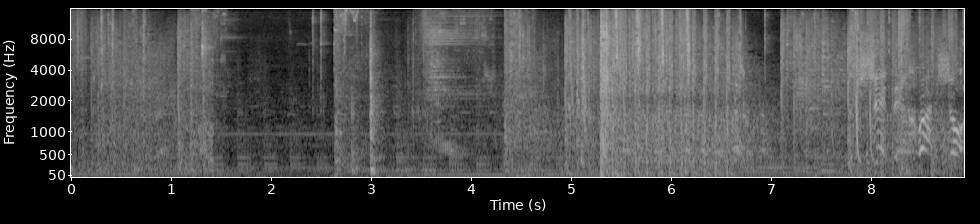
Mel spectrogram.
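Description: Enemy gunfire in Mass Effect: Andromeda crackles in bursts and fusillades with impacts and clatter, close and dense in stretches and thinner in others, mixed with game noise and no talk.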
